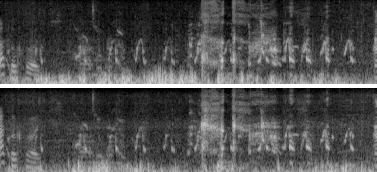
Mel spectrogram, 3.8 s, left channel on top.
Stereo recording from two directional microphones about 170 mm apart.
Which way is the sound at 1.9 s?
35° left (ahead or behind).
